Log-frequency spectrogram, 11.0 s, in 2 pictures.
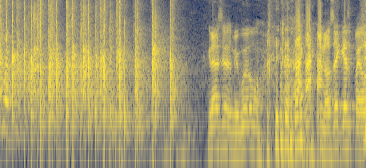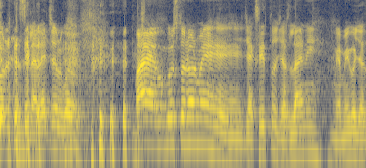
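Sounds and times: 
small group clapping: 0.0s - 2.9s
speech: 3.1s - 10.9s
laughter: 4.0s - 7.6s.

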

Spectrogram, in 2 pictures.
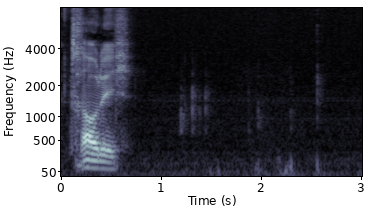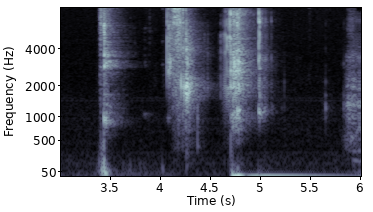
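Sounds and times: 
speech: 0.2s - 0.8s
beer bottle cap cracking open: 3.4s - 5.3s.

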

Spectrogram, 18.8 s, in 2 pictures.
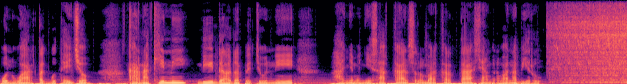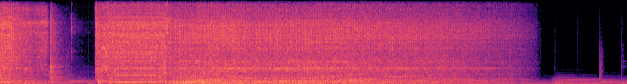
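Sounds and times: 
speech: 0.0s - 8.9s
old motorcycle engine being started and idling: 10.8s - 17.0s.

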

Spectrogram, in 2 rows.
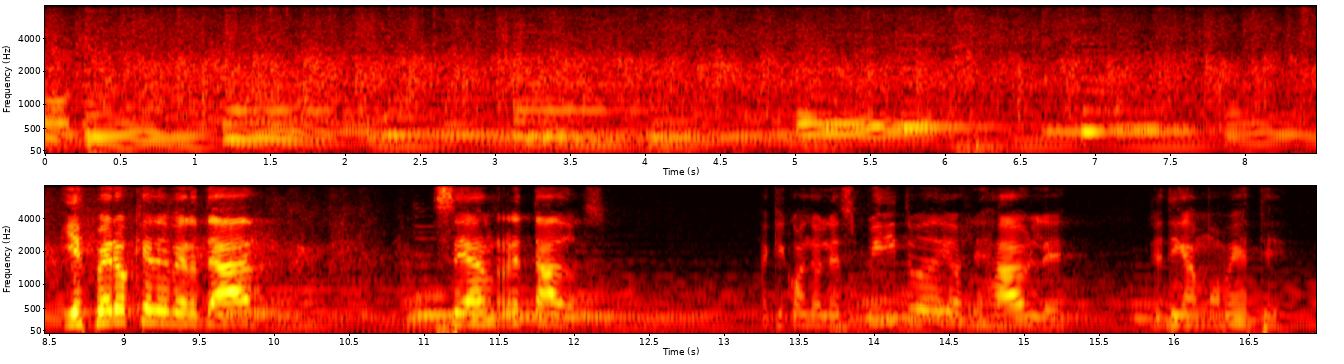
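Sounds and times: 
audience applauding: 0.0s - 11.5s
speech: 8.6s - 10.0s, 11.1s - 12.2s, 13.3s - 16.8s.

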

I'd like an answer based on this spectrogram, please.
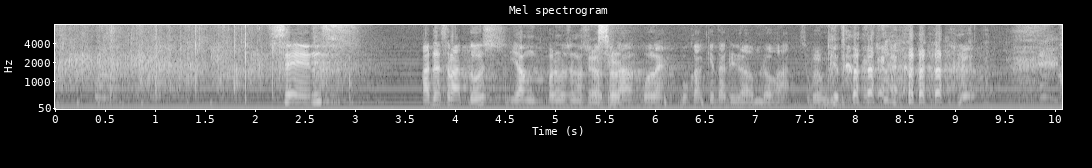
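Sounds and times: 
audience applause: 0.0s - 2.6s
speech: 2.3s - 3.0s, 3.7s - 10.0s
laughter: 7.6s - 10.0s.

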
